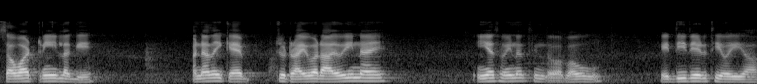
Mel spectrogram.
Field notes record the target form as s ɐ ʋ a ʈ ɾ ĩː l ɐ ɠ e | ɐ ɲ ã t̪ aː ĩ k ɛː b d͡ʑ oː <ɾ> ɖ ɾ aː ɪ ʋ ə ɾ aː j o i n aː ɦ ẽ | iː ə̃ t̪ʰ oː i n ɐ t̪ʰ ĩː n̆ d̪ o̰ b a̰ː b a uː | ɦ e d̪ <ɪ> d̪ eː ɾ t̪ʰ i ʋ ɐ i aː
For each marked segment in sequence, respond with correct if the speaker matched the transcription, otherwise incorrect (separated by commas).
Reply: incorrect, incorrect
